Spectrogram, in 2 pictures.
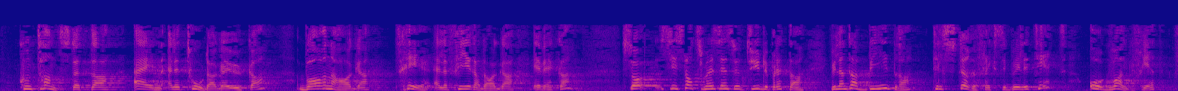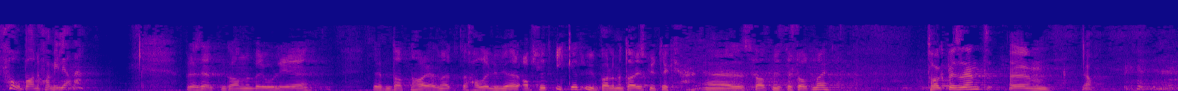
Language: Norwegian Nynorsk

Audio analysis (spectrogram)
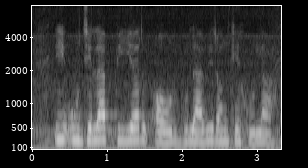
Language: Bhojpuri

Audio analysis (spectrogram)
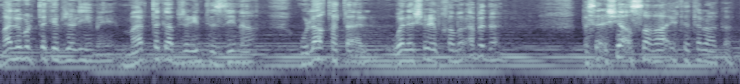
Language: Arabic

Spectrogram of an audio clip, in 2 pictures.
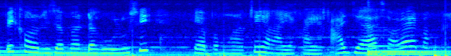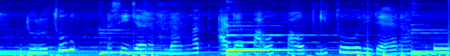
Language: Indonesian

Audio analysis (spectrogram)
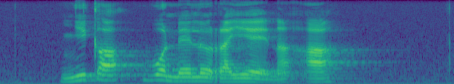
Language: Tsonga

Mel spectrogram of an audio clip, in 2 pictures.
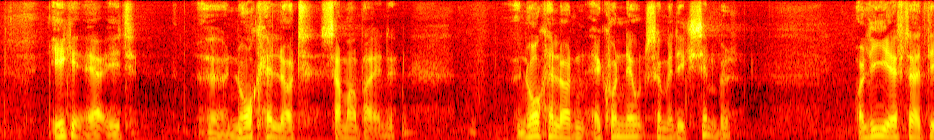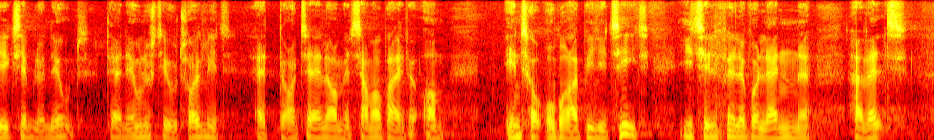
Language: Danish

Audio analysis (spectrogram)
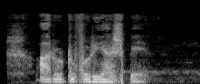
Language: Bangla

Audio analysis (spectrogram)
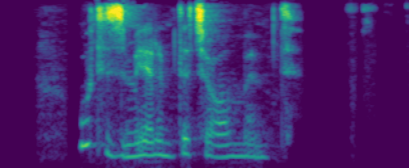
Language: Kabyle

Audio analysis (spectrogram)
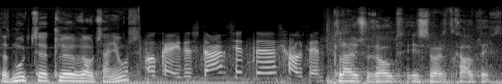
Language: Dutch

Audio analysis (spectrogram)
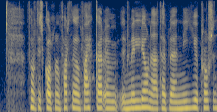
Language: Icelandic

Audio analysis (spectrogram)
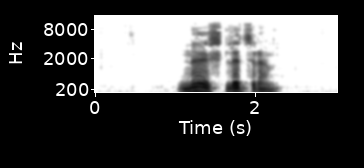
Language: Wakhi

